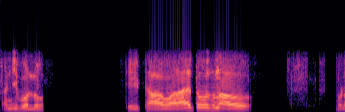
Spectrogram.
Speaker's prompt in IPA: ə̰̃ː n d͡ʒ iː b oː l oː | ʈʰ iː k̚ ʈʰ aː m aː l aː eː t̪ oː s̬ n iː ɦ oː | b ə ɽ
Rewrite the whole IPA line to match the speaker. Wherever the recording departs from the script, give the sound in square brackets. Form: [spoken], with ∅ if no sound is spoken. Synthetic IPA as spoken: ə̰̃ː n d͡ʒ iː b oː l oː | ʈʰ iː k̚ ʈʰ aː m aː [ɾ] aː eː t̪ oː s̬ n [aː] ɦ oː | b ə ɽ

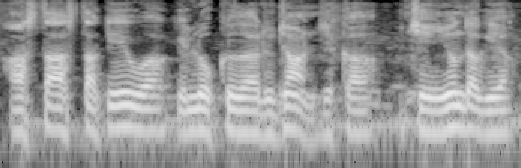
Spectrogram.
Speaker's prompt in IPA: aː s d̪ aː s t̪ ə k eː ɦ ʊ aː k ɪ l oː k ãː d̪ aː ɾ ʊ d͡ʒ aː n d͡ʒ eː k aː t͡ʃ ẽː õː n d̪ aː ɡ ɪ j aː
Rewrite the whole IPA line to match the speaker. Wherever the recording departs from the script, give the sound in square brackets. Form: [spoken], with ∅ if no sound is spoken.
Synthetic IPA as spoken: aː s [t̪] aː s t̪ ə k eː ɦ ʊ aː k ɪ l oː k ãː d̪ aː ɾ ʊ d͡ʒ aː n d͡ʒ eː k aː t͡ʃ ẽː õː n d̪ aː ɡ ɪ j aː

